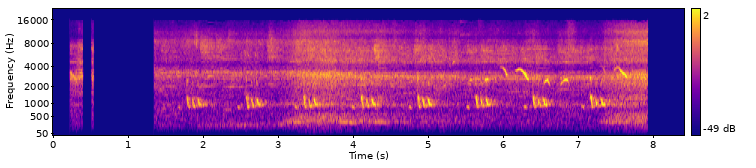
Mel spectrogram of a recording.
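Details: An unknown bird gives evenly repeated short, rasping mid-pitched notes, about one every 0.8 seconds, while another bird adds thin, high, falling chirps in the background.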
